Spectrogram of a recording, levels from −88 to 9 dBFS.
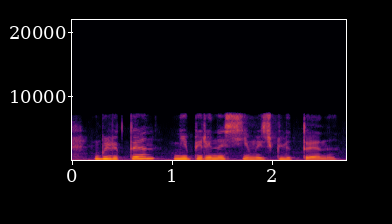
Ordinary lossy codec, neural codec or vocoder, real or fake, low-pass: none; codec, 16 kHz, 4 kbps, X-Codec, HuBERT features, trained on LibriSpeech; fake; 7.2 kHz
